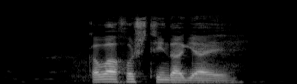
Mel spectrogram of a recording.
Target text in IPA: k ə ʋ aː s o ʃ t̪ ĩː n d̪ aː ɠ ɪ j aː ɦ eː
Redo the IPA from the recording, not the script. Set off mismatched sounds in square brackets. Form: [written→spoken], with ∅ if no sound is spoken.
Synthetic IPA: k ə ʋ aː [s→x] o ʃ [t̪→t̪ʰ] ĩː n d̪ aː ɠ ɪ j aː ɦ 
